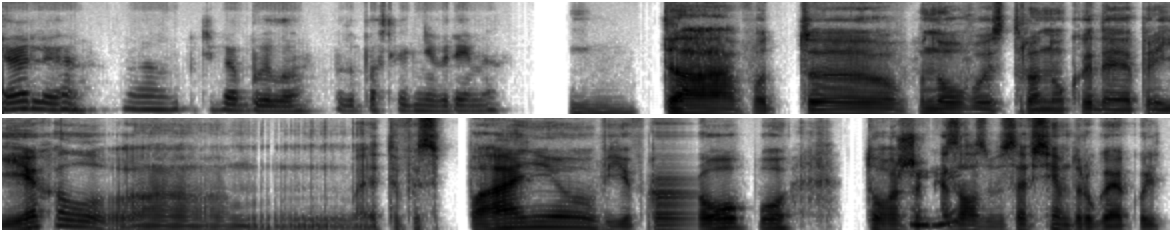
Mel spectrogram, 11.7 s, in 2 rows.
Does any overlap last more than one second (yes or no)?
no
